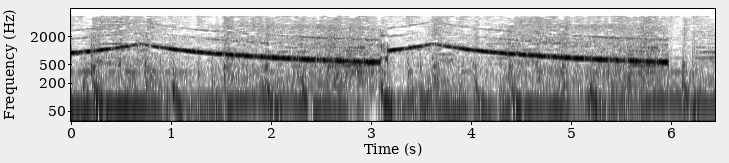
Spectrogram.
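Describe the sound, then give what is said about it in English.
A loud siren in Libya wails in two long cycles, each pitch rising quickly then gliding slowly down, over a steady low rumble of traffic with no voices. “A familiar sound in parts of the Middle East, specifically that siren in Libya, heard all over the place.”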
